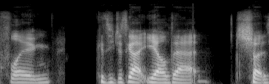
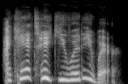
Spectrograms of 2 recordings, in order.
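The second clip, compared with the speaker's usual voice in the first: angry halfling; 9 semitones higher than usual. Acted. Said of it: "the halfling just, like".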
